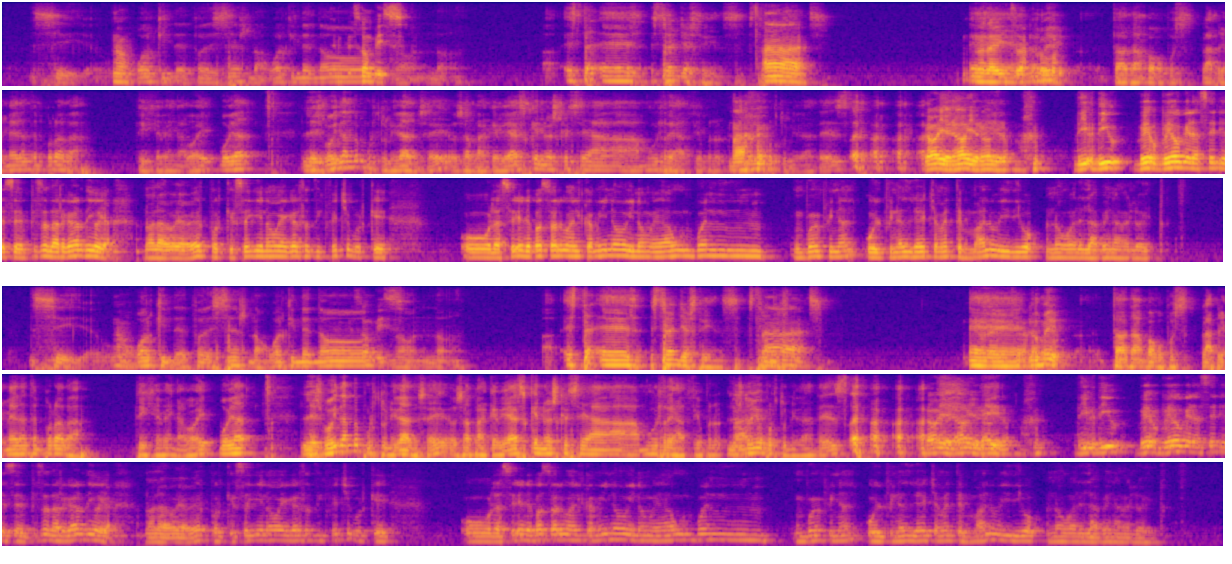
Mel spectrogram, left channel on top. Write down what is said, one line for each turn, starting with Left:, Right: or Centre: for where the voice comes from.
Right: Sí, o
Left: No.
Right: Walking Dead puede ser, no, Walking Dead no,
Left: Es de zombies.
Right: no, no. Esta es Stranger Things, Stranger
Left: Ah,
Right: Things. Eh,
Left: no la he visto tampoco.
Right: lo mismo, tampoco, pues la primera temporada dije, venga, voy, voy a, les voy dando oportunidades, ¿eh? O sea, para que veas que no es que sea muy reacio, pero les
Left: Ah,
Right: doy oportunidades.
Left: <laughs> no, yo
Right: <laughs>
Left: no, yo
Right: y
Left: no, yo no. Digo, digo- veo, veo que la serie se empieza a alargar, digo ya, no la voy a ver porque sé que no voy a quedar satisfecho porque o la serie le pasa algo en el camino y no me da un buen, un buen final, o el final directamente es malo y digo, no vale la pena haberlo visto.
